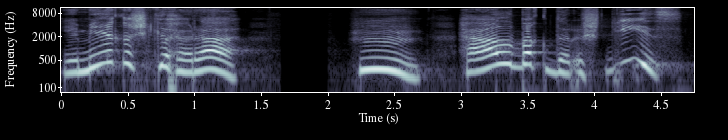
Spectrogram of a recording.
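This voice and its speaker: A woman voicing a cheerful young girl in a dubbed cartoon, with a bright, giggly manner. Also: high voice, very animated, takes it slowly, exaggerated voice.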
